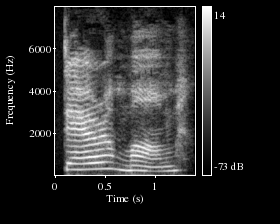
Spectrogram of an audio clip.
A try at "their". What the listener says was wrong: Okay, give me a good TH.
